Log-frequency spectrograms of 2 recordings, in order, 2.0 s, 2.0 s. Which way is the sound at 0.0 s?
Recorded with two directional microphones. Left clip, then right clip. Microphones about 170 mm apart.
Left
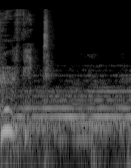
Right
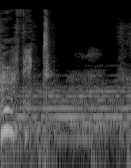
20° right (ahead or behind).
